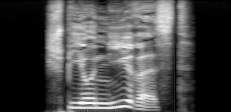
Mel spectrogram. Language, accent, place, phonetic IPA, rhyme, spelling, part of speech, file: German, Germany, Berlin, [ʃpi̯oˈniːʁəst], -iːʁəst, spionierest, verb, De-spionierest.ogg
- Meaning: second-person singular subjunctive I of spionieren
